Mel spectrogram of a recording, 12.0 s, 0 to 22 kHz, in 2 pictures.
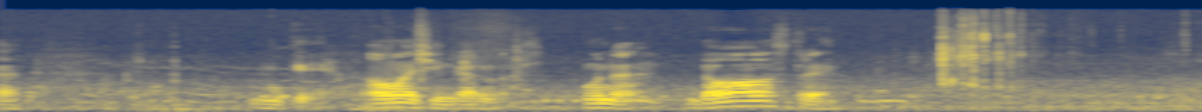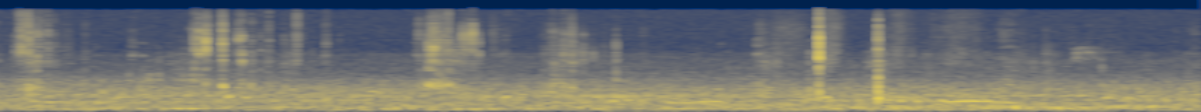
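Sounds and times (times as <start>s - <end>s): person crunching chip: 4.7s - 9.2s.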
